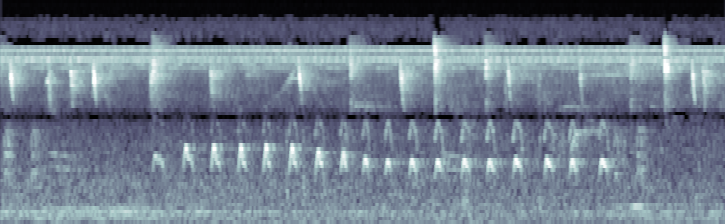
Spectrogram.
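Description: A Gartered Trogon gives a long, steady series of short, mellow 'cow' notes, about four a second, over a high insect hiss and scattered chirps from other birds.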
